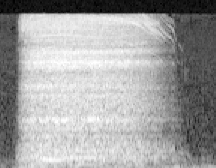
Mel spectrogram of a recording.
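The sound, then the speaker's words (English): A single deep breath, one long airy rush of about a second and a half that swells quickly, holds steady, then fades, with nothing else heard around it. “Take a deep breath.”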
